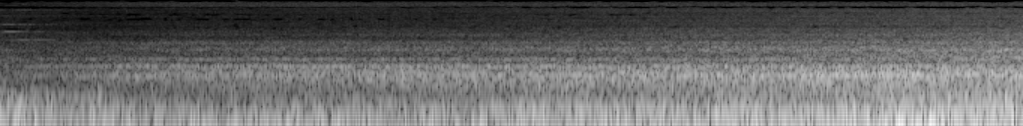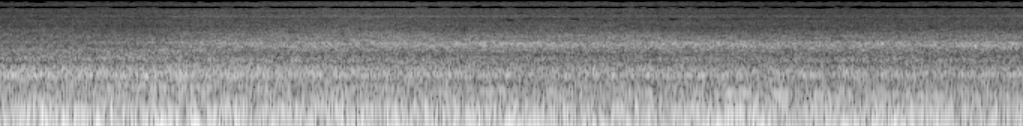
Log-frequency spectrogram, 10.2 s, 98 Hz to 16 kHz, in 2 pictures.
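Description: Shin-Keisei 8800 series electric train moving slowly through the station, a low rumble of wheels on rail growing louder over the first few seconds, with a faint motor whine and a hiss that strengthens about halfway through.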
